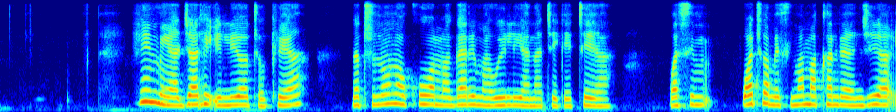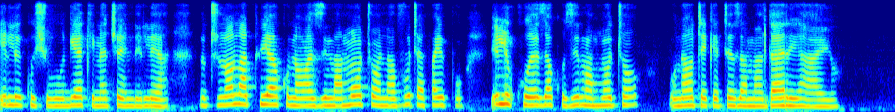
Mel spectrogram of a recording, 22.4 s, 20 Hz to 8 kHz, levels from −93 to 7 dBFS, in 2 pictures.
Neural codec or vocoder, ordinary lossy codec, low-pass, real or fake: codec, 32 kHz, 1.9 kbps, SNAC; Opus, 32 kbps; 7.2 kHz; fake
